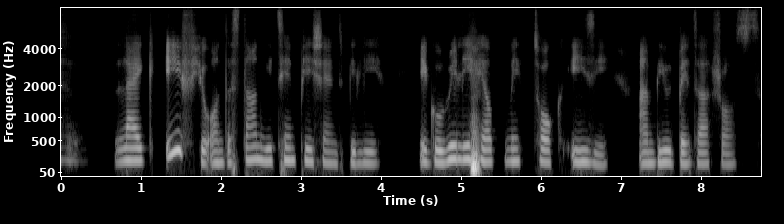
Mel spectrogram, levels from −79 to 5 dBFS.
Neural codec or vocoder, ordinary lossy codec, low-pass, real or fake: codec, 16 kHz, about 1 kbps, DyCAST, with the encoder's durations; none; none; fake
